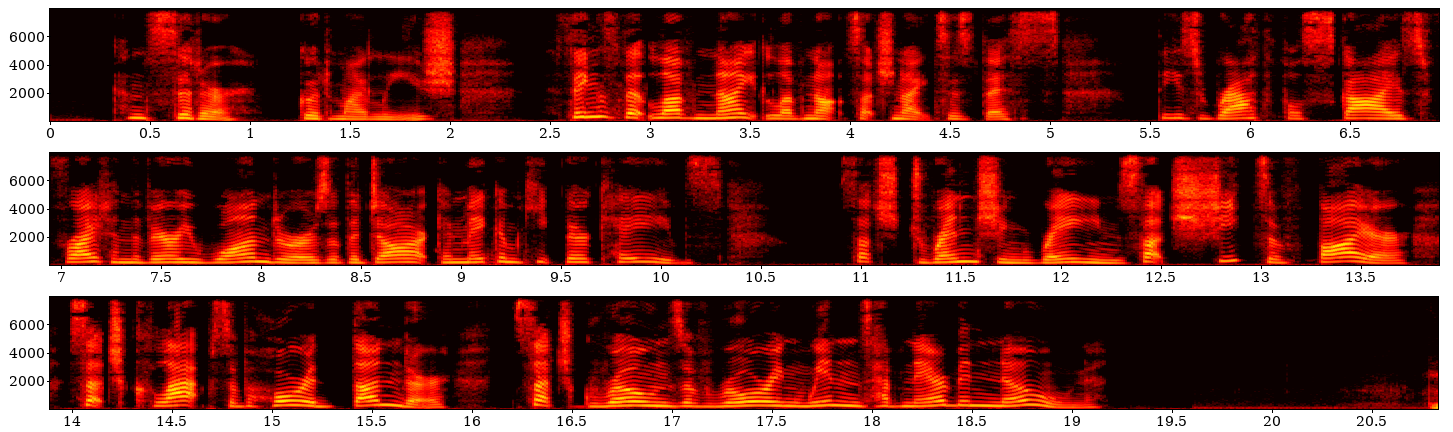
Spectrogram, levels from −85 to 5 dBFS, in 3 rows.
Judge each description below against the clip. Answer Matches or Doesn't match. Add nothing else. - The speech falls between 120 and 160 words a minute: Matches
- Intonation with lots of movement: Doesn't match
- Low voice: Doesn't match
